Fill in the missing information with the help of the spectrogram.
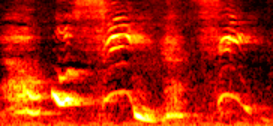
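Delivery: very high, breathless yes; delighted Mariposa. Acted. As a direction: squeal a happy yes.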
